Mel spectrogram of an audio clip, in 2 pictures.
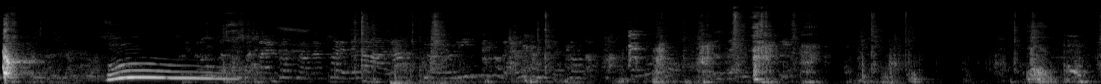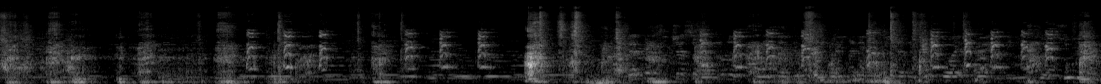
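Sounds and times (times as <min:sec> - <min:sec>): dog barking and whining: 0:13.3 - 0:17.2, 0:18.0 - 0:22.0.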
